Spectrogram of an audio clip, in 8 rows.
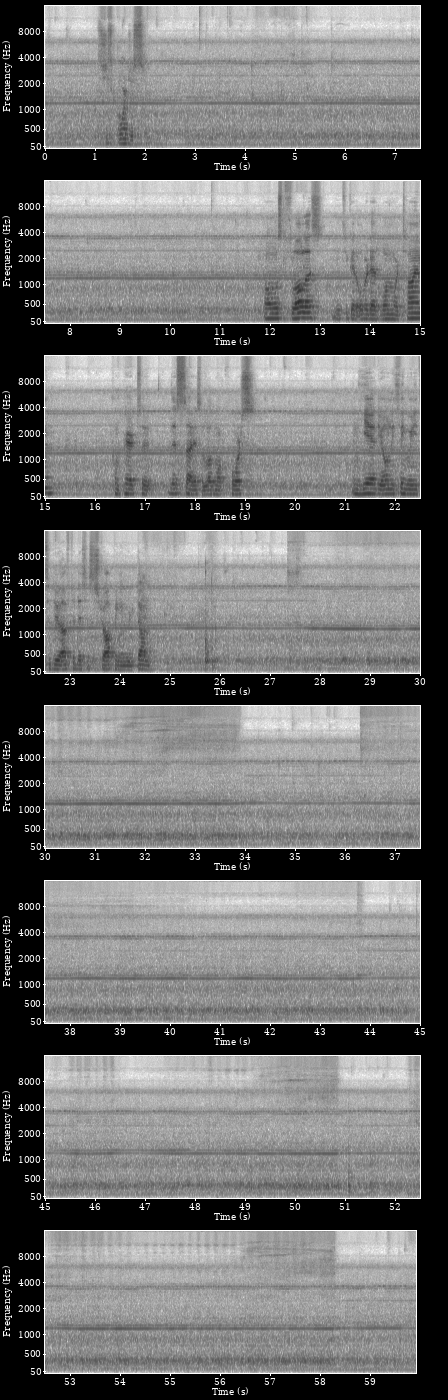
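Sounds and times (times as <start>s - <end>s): sharpening machine humming: 21.1s - 35.0s, 36.3s - 59.9s.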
